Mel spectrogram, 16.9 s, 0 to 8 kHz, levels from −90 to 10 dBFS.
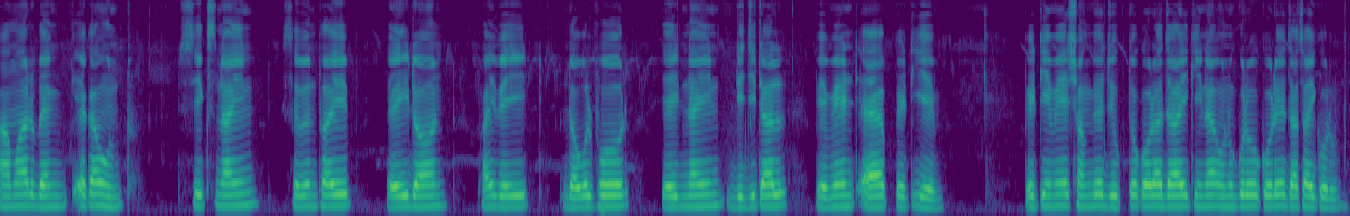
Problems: constant background noise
